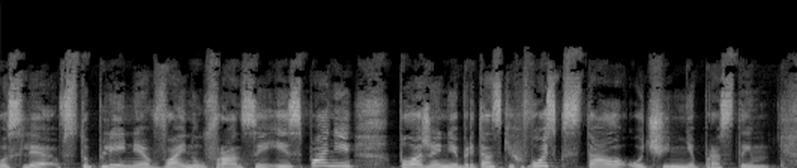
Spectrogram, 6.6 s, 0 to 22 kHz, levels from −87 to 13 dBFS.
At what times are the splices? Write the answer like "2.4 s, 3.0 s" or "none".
none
